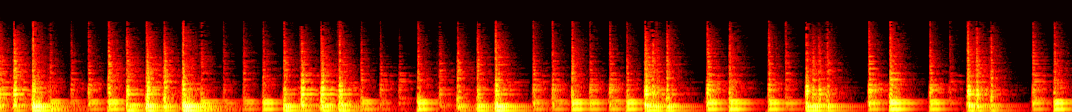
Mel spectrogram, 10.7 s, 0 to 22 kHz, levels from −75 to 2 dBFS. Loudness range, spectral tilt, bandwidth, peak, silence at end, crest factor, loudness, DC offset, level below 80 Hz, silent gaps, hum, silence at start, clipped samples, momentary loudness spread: 2 LU; -7 dB/octave; 11.5 kHz; 0 dBFS; 0 s; 16 dB; -17 LUFS; under 0.1%; -24 dBFS; none; none; 0 s; under 0.1%; 13 LU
